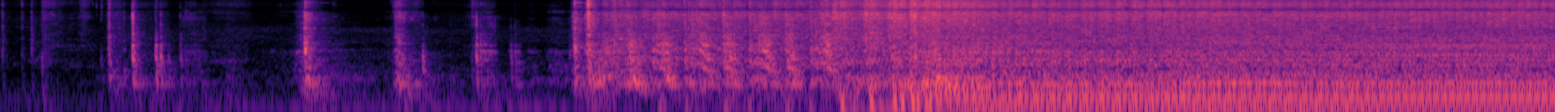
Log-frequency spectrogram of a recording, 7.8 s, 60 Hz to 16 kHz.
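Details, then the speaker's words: John Deere L130 mower after exhaust muffler replacement; a few clicks, short crank, then steady even idle with much quieter exhaust, no knocks or rattles, slight steam from new coating; normal idle. "Oh yeah, that's a lot quieter. That's so much quieter than it was."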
